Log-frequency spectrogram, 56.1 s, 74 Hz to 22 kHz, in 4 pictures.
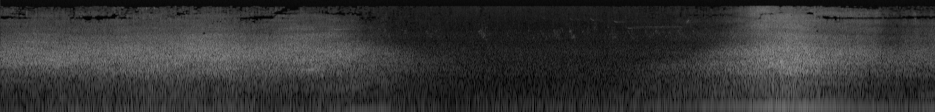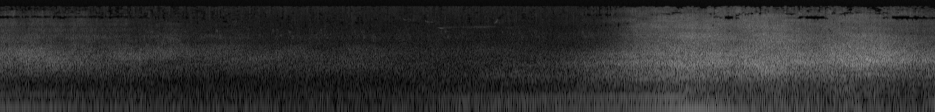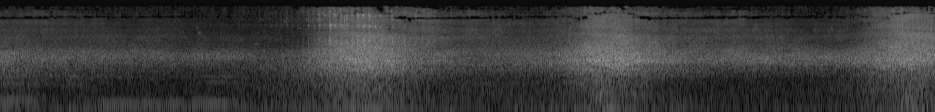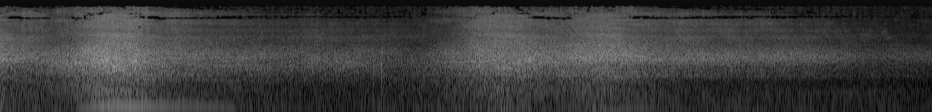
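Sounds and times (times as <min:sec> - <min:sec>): vehicles passing on highway: 0:00.0 - 0:56.0.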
